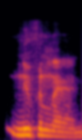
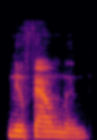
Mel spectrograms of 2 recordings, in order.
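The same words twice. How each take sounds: First: It follows the rhythm of the word 'telegram'. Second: It does not follow the rhythm of 'telegram'. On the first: The speaker calls it right. "Newfoundland is pronounced like telegram" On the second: The speaker calls it wrong. "not Newfoundland"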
